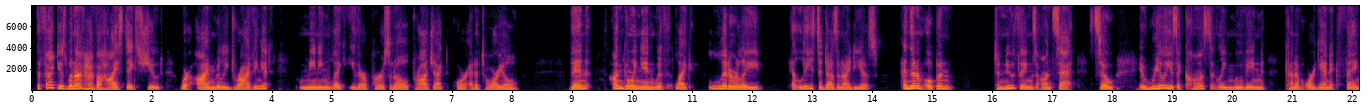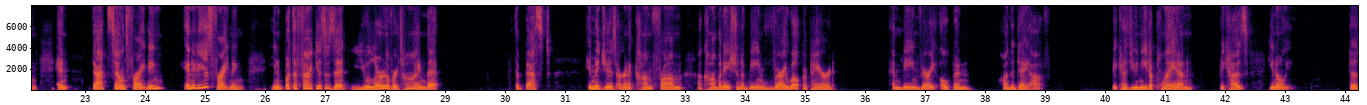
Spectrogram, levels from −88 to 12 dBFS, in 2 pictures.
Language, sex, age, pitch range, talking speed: English, male, 40-59, 125-175 Hz, 145 wpm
